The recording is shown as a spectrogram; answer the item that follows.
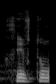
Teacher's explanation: خا کو موٹا کر کے پڑھیں گے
